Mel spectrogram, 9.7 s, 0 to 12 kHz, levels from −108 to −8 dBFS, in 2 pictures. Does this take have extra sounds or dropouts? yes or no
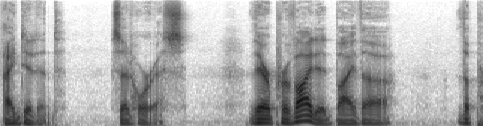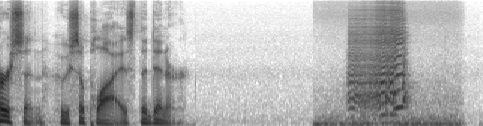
yes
